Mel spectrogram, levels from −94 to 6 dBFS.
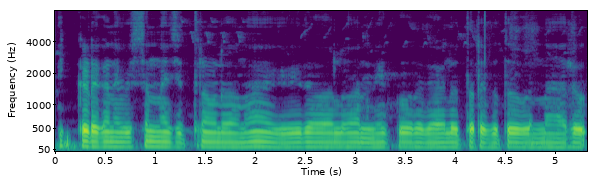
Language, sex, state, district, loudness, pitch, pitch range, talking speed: Telugu, male, Andhra Pradesh, Sri Satya Sai, -20 LUFS, 100 Hz, 95-100 Hz, 90 wpm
